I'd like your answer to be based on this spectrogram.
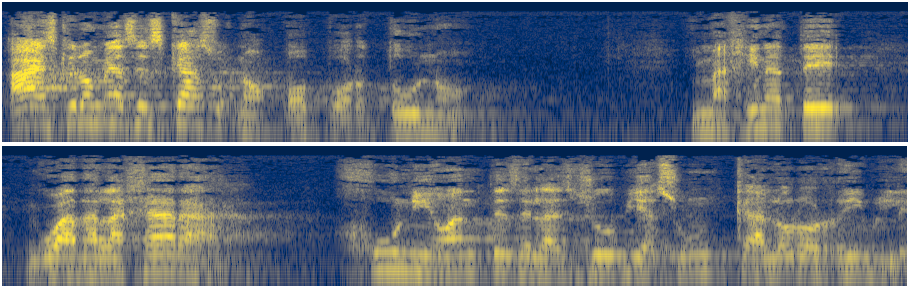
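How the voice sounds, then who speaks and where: A Mexican man with a high, bright voice gives a joking talk to couples, slipping into the voices of husbands and wives. His words ring with a long hall reverb over a faint background hiss. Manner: joking, acts out spouses' lines. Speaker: speaker on marriage. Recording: echoey hall with faint noise.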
